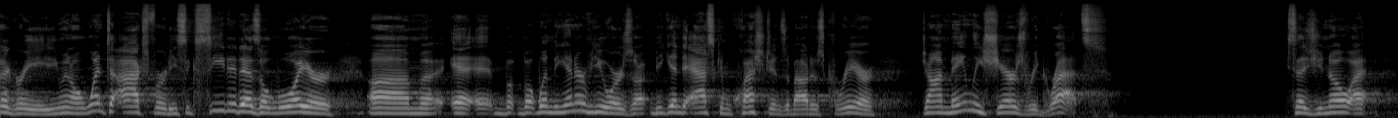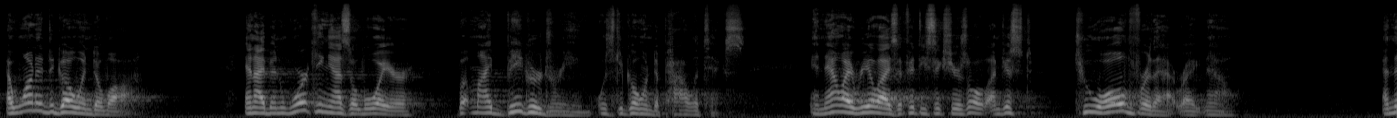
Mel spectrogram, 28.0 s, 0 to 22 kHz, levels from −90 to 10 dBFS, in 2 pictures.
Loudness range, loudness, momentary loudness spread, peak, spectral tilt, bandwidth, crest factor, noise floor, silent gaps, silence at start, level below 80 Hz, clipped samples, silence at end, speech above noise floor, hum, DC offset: 7 LU; -40 LUFS; 15 LU; -20 dBFS; -5 dB/octave; 19 kHz; 20 dB; -79 dBFS; none; 0 s; -82 dBFS; under 0.1%; 0 s; 39 dB; none; under 0.1%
